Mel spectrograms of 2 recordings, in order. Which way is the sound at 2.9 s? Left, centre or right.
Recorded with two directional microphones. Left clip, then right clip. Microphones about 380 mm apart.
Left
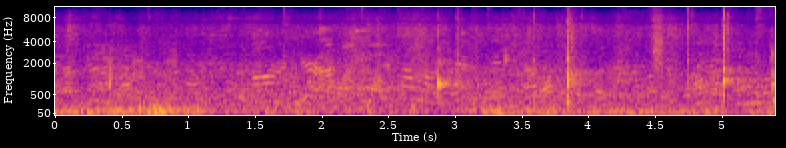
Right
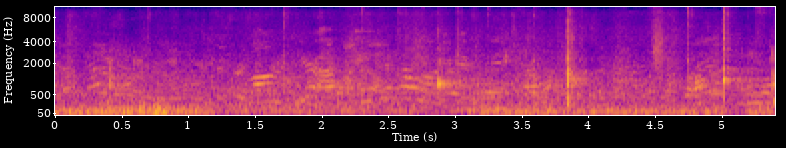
Left.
